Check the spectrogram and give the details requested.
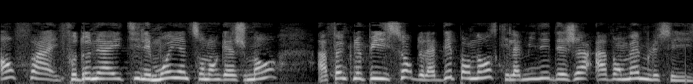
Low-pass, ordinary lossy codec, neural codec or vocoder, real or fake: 7.2 kHz; Opus, 32 kbps; none; real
